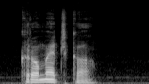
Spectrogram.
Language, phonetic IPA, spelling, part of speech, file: Polish, [krɔ̃ˈmɛt͡ʃka], kromeczka, noun, Pl-kromeczka.ogg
